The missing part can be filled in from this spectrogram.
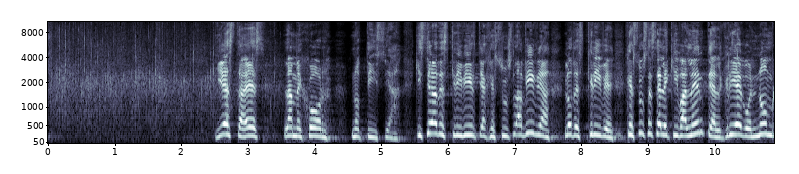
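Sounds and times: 
audience applauding: 0:00.0 - 0:03.8
speech: 0:02.5 - 0:10.8.

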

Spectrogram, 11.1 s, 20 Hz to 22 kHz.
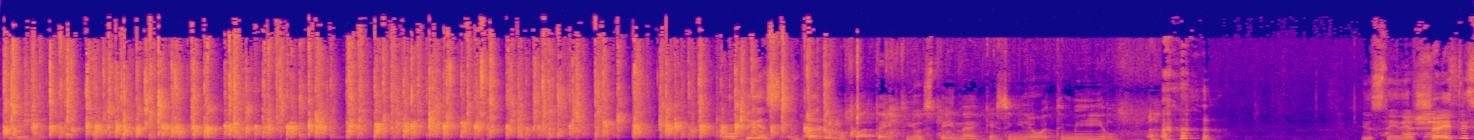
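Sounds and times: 
audience applauding at the close of a talk on feminism: 0:00.0 - 0:06.8
speech: 0:05.4 - 0:09.2, 0:10.2 - 0:11.0.

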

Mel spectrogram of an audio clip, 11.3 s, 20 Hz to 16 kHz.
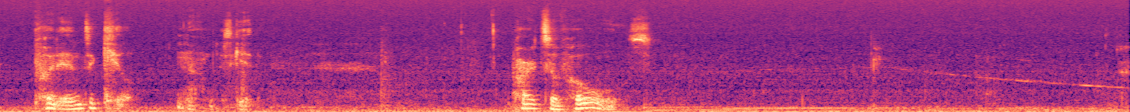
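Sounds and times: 
steady bed of noise and low hum: 0:00.0 - 0:11.2
speech: 0:00.5 - 0:02.7, 0:05.2 - 0:06.6
classic siren sound effect: 0:06.7 - 0:11.2.

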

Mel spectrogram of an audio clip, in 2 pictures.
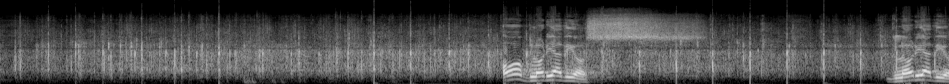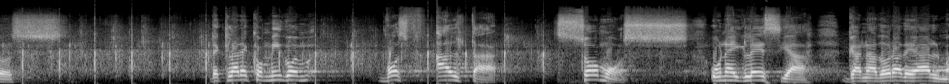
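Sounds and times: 
congregation applauding: 0:00.0 - 0:15.8
speech: 0:05.1 - 0:06.6, 0:08.9 - 0:10.0, 0:11.6 - 0:12.6, 0:13.3 - 0:14.6, 0:15.3 - 0:16.0, 0:16.6 - 0:18.9.

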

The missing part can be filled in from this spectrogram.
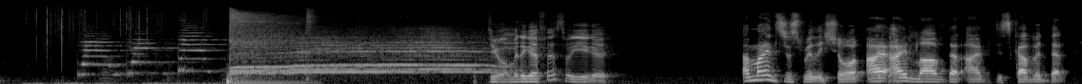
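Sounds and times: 
train whistle sound effect in rising stepped tones: 0:01.8 - 0:05.2
speech: 0:04.9 - 0:06.2, 0:07.4 - 0:10.8.

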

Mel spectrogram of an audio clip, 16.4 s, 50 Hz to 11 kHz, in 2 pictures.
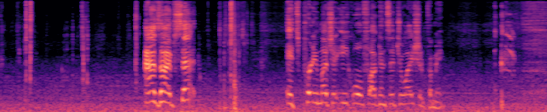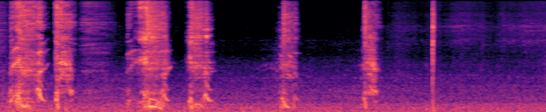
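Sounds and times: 
speech: 0:02.2 - 0:03.0, 0:04.3 - 0:06.8, 0:08.3 - 0:08.9
harsh coughing: 0:07.5 - 0:09.4, 0:10.1 - 0:11.4, 0:12.4 - 0:12.7, 0:13.7 - 0:14.0.

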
